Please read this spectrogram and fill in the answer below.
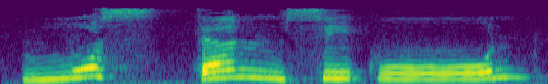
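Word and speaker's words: مستمسكون: Of course, we don't have any problem whatsoever with pronouncing the sin properly because it's followed by a letter that's already muraqqaq. So it will not be confused with the sad.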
